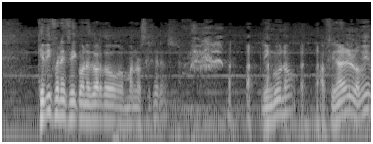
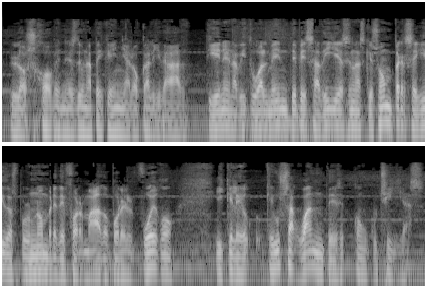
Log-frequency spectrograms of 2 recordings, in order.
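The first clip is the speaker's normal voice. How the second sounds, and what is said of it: Spooky scary storytelling voice. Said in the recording (Spanish): “poner voz de miedo”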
